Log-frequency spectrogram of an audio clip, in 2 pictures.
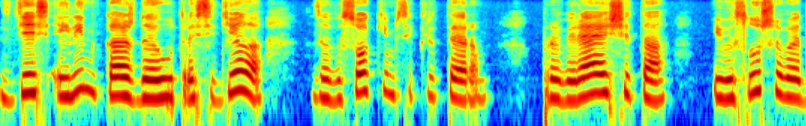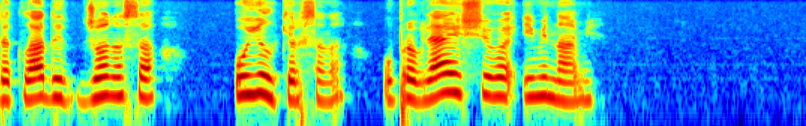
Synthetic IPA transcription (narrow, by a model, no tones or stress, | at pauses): zʲdʲesʲelʲinkaʐd̪əjəut̪ɾəsʲɪdʲe̞lˠə | zəvɨsokʲɪmsʲɪkɾʲɪt̪ɛɾəm | pɾəvʲɪɾʲæjəɕːɪt̪a | ivɨslˠuʂɨvəjəd̪ɐklˠad̪ɨʐonəsə | ʊilˠkʲɪrsənə | ʊpɾɐvlʲæjʉɕːɪvəʔɪmʲɪnamʲɪ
